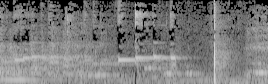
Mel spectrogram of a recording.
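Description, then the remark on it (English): A phone notification ping sounds as a brief, thin electronic tone, followed by a single sharp tap, both fairly quiet over low room hum with no one talking. “Let me fix my phone. I forgot to do that earlier.”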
